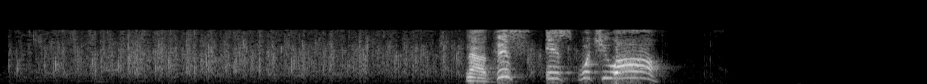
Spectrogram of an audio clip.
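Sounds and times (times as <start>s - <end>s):
audience applauding: 0.0s - 6.7s
speech: 4.7s - 6.7s.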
